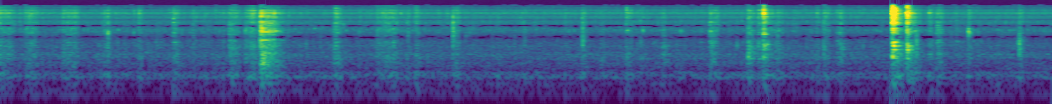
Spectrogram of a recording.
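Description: Battered cauliflower pieces frying in hot oil with a faint steady sizzle. A few sharp knocks of a metal spoon against the frying pan cut through it, the loudest about nine seconds in.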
